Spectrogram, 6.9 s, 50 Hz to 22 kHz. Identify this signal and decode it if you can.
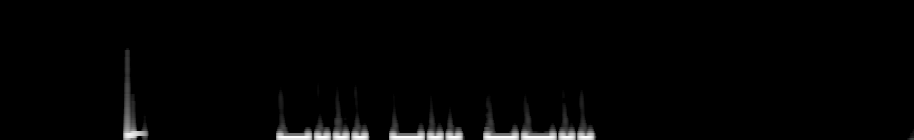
Morse code, heard as a keyed tone, about 17 wpm, 700 Hz. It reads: BDZ
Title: USA Call Sign Postfixes - 3 Letters 17wpm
